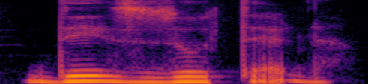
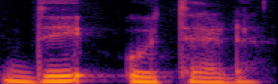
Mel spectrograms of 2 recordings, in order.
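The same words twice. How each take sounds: First: A linking z sound joins des to hôtels. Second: No linking z sound joins des to hôtels. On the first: The speaker calls it right. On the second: The speaker calls it wrong.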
